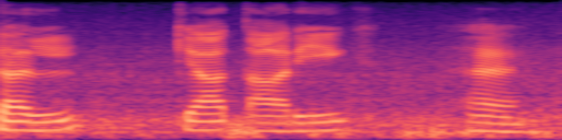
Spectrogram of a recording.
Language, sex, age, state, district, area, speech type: Urdu, male, 18-30, Bihar, Purnia, rural, read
